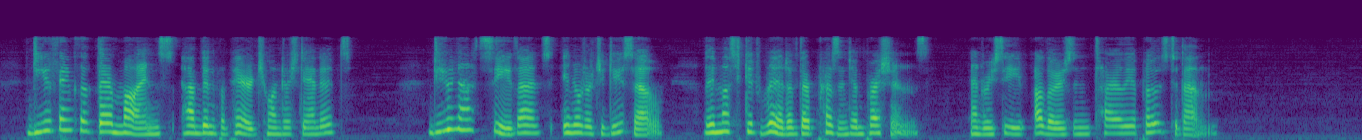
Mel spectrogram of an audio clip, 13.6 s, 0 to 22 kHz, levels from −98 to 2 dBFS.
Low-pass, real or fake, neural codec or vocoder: 7.2 kHz; fake; codec, 44.1 kHz, 2.6 kbps, SNAC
